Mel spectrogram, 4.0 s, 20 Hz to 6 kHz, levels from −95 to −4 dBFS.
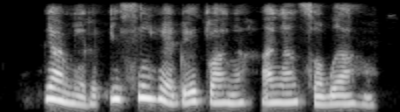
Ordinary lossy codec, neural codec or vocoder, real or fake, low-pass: AAC, 48 kbps; codec, 44.1 kHz, 7.8 kbps, Pupu-Codec; fake; 5.4 kHz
